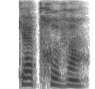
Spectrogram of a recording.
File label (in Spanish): "quatre-vingts", frances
